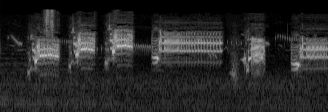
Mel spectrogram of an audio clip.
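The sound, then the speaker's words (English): A bird chirps in a quick series of bright, high-pitched notes on a sunny morning, with short pauses between phrases and one longer sustained trill, clear over faint background hiss. “Ah, another beautiful morning. The sun is shining. The birds are chirping.”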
